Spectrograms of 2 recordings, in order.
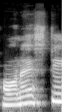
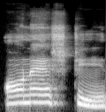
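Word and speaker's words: honesty: ई एस टी वाई, इसको हॉनेस्टी नहीं पढ़ना है, यहाँ पर एच साइलेंट हो जाएगा, ओ का उच्चारण ओ करेंगे, ठीक है, ओ, एन ई का उच्चारण ने करेंगे, ऐसे, एस का उच्चारण श करेंगे, टी का उच्चारण टे, और वाई को ई की मात्रा। ऑनेस्टी, देखिए ऑनेस्टी, ऑनेस्टी क्या होता है, ईमानदारी, ऑनेस्टी ईमानदारी।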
